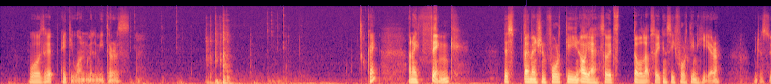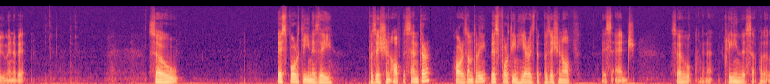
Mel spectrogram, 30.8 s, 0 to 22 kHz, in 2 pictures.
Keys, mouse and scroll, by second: 0.6 scroll down 2, 1.3 scroll up 2, 2.1 click, 2.6 click, 3.3 click, 5.4 right click, 5.6 click, 13.9 ctrl+scroll up 2, 14.6 ctrl+scroll down 2, 16.3 click, 16.8 click, 17.7 middle click, 18.5 middle click, 18.9 middle click, 19.8 middle click, 20.2 middle click, 29.2-30.1 drag, 30.7-30.8 drag.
